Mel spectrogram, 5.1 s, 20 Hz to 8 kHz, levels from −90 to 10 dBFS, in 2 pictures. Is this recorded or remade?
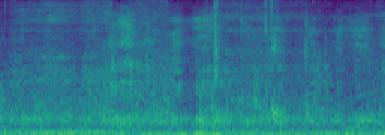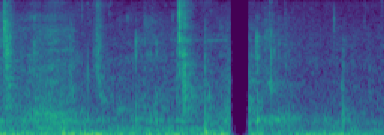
remade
